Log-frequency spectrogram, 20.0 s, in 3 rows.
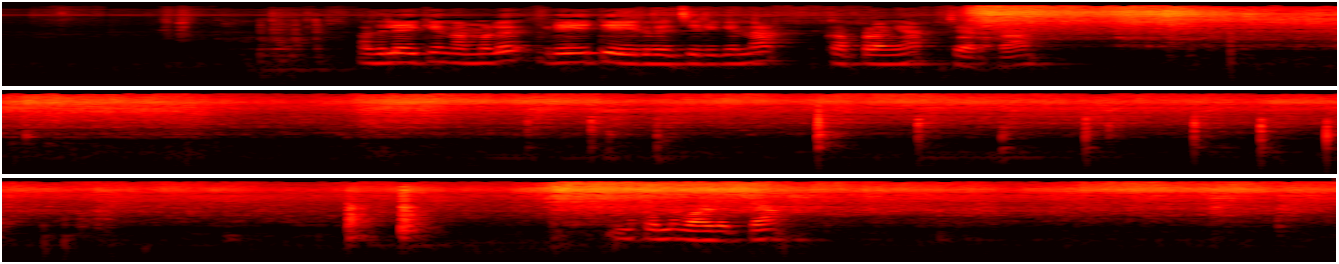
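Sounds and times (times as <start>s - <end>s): food sizzling in a frying pan: 4.7s - 20.0s.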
